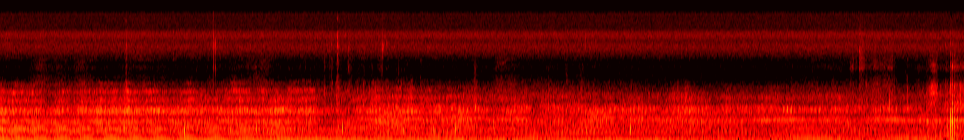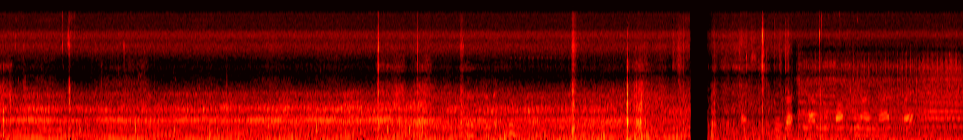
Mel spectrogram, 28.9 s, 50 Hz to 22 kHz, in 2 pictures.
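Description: A propeller airplane flying over, a steady engine drone with several held tones that slowly fades. There are a few sharp clicks partway through, and the sound cuts off abruptly about 25 seconds in.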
